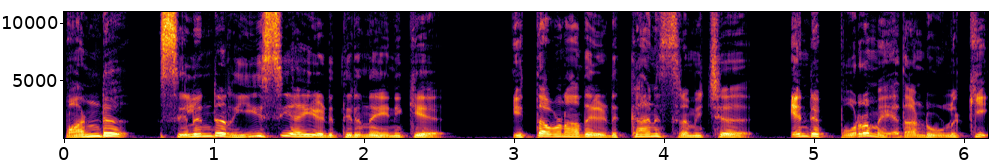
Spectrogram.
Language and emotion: Malayalam, surprised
